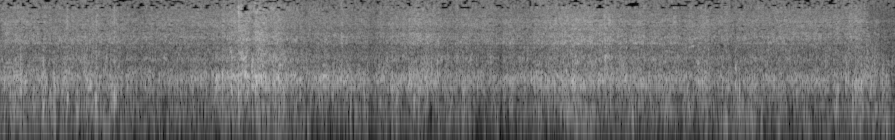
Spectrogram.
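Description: Steady rumble of train wheels on rails and passing coaches: an Indian Railways passenger train running on the adjacent track alongside a moving train, heard from its open doorway with wind on the microphone. The noise drops at the very end as the last coach, a luggage van, passes.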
